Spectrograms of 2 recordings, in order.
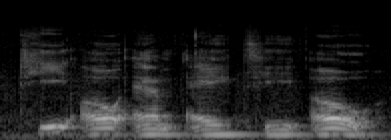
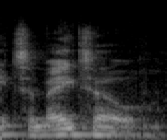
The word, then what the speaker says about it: tomato: and this word here how do americans and british pronounce this word t-o-m-a-t-o americans say tomato british say tomato on one level it's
